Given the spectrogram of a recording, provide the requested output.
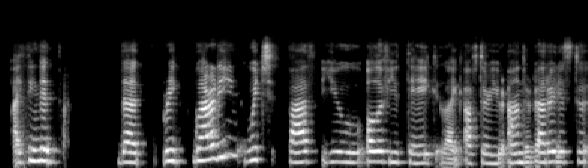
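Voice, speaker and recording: A woman speaks with a Spanish accent. Her pitch is fairly high. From Peru. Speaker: dental public health researcher. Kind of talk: webinar lecture. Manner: halting.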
